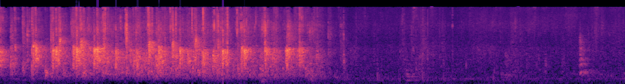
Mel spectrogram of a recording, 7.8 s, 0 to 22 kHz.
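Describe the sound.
An audience applauds to welcome a speaker at a talk on E15 fuel and racing. Loud, steady clapping lasts about four seconds, then drops to a quieter, thinning tail.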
